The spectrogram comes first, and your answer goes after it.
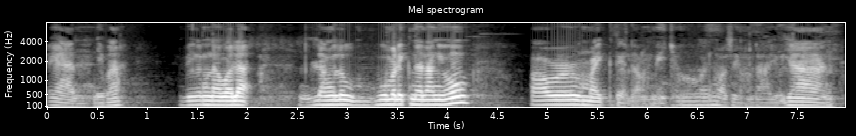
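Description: Recorded through a helmet-mounted action camera mic, first outdoors at home and then on his motorcycle, a young man vlogs casually about his helmet camera setup. His mid-range, darkish voice has vocal fry and a measured pace, and he chats away with repeated fillers, addressing viewers as "lods" in this how-to video.

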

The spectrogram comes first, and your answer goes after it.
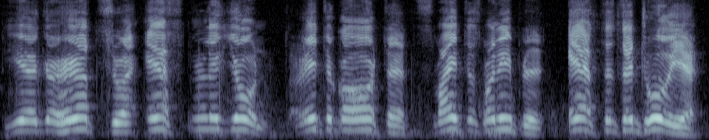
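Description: Shrill, blustering Roman drill officer. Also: male voice, unhurried, sharp tone, slight background noise. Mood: stern. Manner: barking, easily flustered. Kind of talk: dubbed animated film acting.

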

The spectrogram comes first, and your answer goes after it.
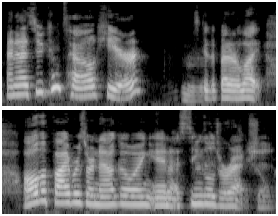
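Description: This woman in her thirties, a fiber spinning demonstrator, talks in a fairly bright, animated, rather high voice at a fairly quick clip. She explains her informal hands-on demo simply, drawing on everyday comparisons, while a handheld camera films her from a short distance inside a concrete-floored farm shop.

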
